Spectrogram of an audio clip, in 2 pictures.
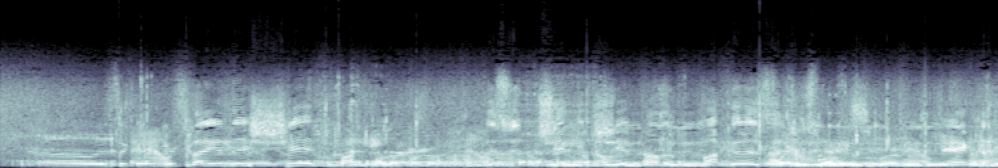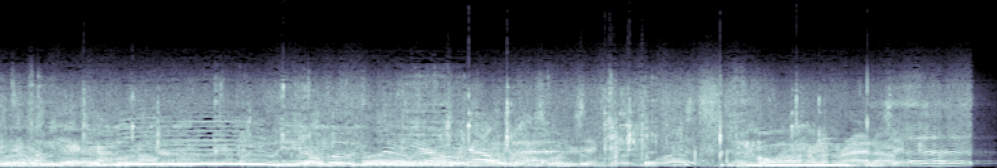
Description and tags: Party with Two People
A party ambiance track that consists mostly of just two people, with some guest stars.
